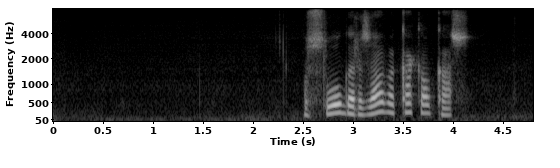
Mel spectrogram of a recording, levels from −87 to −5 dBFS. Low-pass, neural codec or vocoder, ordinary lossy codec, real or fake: none; codec, 16 kHz, 0.8 kbps, ZipCodec; none; fake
